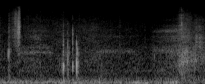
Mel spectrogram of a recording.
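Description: A few faint, brief scuffs of a concussed black-tailed jackrabbit scrabbling on dry dirt and toppling onto its side, over a low steady rumble.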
